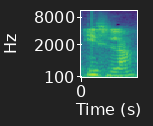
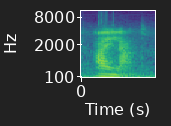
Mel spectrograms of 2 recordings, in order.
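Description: First: The S in the word is pronounced. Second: The S in the word is silent. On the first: The speaker calls it wrong. "se escribe Island" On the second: The speaker calls it right. "se pronuncia Island, la S es muda"

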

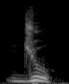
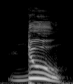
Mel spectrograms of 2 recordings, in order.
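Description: First: The syllable starts with a dj sound. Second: The syllable starts with a plain d sound. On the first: The speaker calls it wrong. "Par abus de prononciation, dans certaines langues, on lira djou" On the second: The speaker calls it right.

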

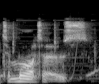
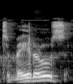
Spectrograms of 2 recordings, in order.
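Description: First: The word is said with a British pronunciation. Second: The word is said with an American pronunciation. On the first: "the British, ... we say tomatoes" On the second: "the Americans say tomatoes"

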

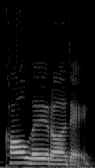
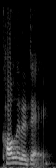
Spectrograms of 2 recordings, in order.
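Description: First: The phrase is said slowly and carefully. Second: The phrase is said quickly and smoothly. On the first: "천천히 따라해보세요" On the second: "이제 빠르게"

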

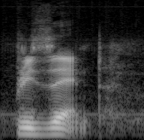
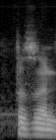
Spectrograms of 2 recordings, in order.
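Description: First: The stress is on the second syllable. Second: The stress is on the first syllable. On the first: It names the action of giving. "Here the action or the verb, it is present" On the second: It names a thing given as a gift. "Present is the gift"

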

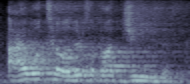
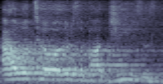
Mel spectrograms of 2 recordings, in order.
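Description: First: It is said at normal volume. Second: It is said loudly.

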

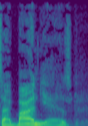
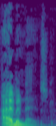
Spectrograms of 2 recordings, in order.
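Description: First: The name is pronounced the Spanish way. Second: The name is pronounced the Japanese way. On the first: The name has a Latin origin. "if it's Latin, it's Ibanez" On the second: The name has a Japanese origin.

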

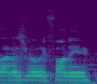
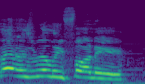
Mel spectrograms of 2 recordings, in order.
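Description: First: It is said flatly, with little enthusiasm. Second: It is said with exaggerated, over-the-top excitement.

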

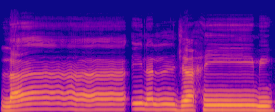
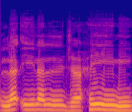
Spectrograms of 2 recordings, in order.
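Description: First: The alif vowel is drawn out long. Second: The alif vowel is kept short. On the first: The speaker calls it wrong. "আমি এখানে টান দিয়ে দিলাম, কিন্তু টান হবে না" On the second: The speaker calls it right. "বলতে হবে কি"

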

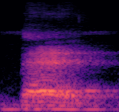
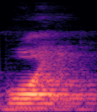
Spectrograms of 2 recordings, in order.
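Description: First: The vowel is an open 'ae' sound. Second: The vowel is not an open 'ae' sound. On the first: The speaker calls it right. "আমরা উচ্চারণ করছি ব্যয়" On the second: The speaker calls it wrong. "কিন্তু উচ্চারণ আমরা বয় এভাবে করি না"

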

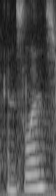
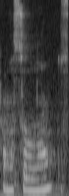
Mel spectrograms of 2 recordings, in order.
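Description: First: It is pronounced with an English accent. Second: It is pronounced with a French accent. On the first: "I'm going to be calling it Insolence for now" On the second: "the French pronunciation of this is more like Insolence"

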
